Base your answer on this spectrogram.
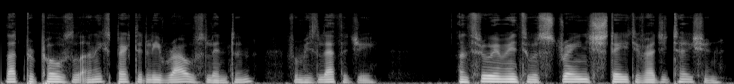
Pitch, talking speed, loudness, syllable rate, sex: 110 Hz, 140 wpm, -19 LUFS, 5.4 syllables/s, male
